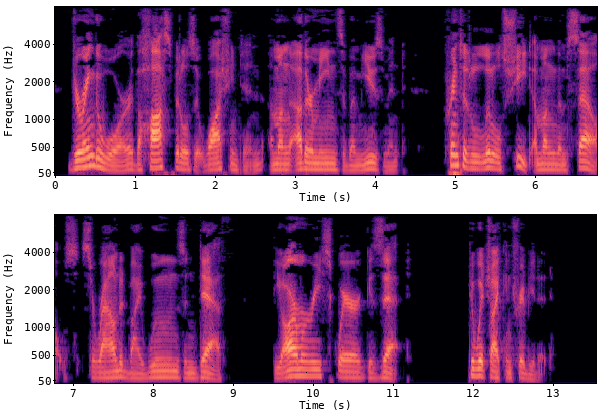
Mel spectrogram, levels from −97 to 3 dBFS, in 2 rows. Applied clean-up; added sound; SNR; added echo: none; none; none; none.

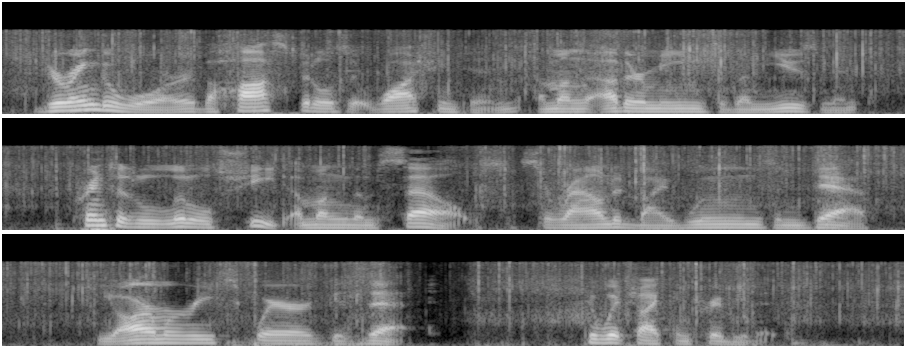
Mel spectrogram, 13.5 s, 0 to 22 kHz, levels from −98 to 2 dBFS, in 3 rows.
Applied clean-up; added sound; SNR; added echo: none; Crumpling, crinkling; 15 dB; none.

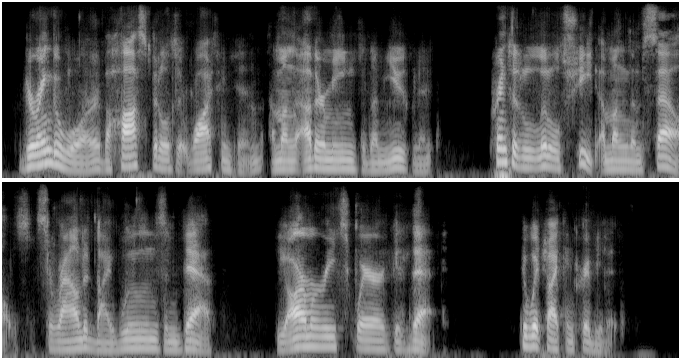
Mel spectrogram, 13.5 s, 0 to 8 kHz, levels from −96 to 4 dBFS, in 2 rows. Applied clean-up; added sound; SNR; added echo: neural mask model Resemble Enhance denoiser.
